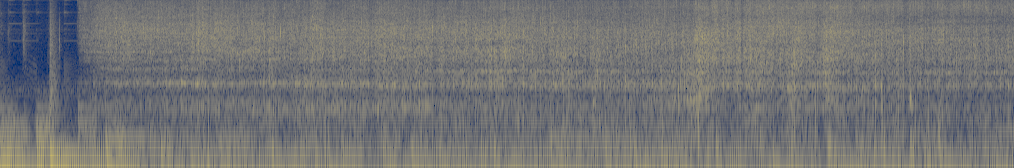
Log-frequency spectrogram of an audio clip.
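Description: Cooked rice sizzling steadily in a kadhai of hot ghee with a whole-spice and cashew tempering as it is spooned in from a bowl with a wooden spoon.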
